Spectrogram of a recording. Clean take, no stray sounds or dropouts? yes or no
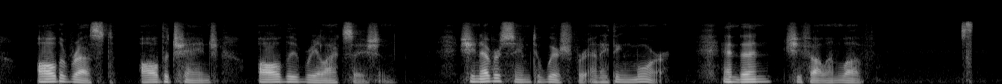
no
